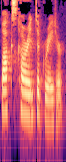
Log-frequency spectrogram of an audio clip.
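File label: "box-car integrator", English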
